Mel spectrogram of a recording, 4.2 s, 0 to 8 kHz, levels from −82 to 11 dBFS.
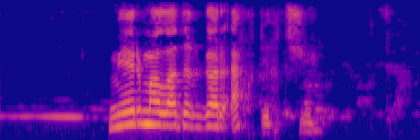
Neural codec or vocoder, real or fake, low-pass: none; real; 7.2 kHz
